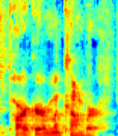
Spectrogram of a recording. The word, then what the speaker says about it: Parker McCumber: Yeah, so my name is Parker McCumber.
